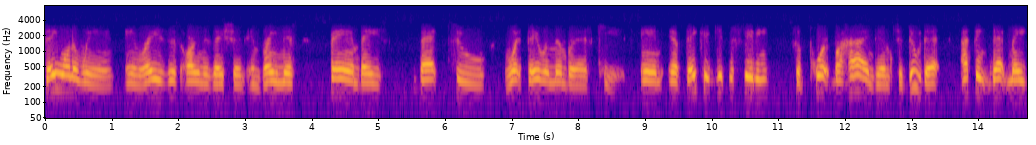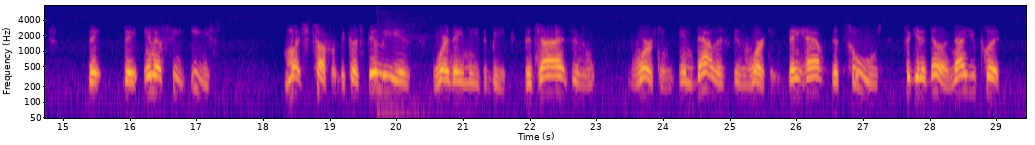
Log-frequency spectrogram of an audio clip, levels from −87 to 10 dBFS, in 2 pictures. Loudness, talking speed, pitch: -17 LUFS, 145 wpm, 145 Hz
